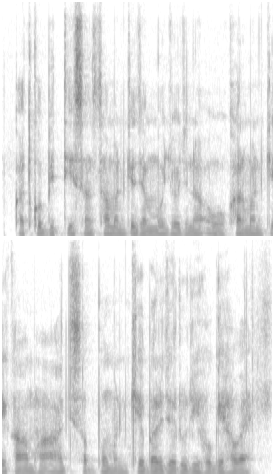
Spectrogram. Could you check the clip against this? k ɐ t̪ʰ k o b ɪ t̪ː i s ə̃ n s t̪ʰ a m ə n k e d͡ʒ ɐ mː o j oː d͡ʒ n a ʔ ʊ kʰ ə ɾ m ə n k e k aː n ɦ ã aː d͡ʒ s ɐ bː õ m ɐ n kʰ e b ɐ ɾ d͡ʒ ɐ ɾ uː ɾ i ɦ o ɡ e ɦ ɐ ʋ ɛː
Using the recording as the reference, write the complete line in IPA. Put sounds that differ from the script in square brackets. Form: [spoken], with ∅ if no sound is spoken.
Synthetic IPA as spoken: k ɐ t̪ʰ k o b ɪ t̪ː i s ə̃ n s t̪ʰ a m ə n k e d͡ʒ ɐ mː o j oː d͡ʒ n a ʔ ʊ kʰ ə ɾ m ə n k e k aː [m] ɦ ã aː d͡ʒ s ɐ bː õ m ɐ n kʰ e b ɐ ɾ d͡ʒ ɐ ɾ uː ɾ i ɦ o ɡ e ɦ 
